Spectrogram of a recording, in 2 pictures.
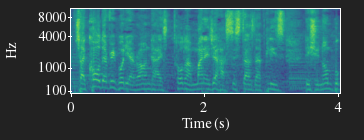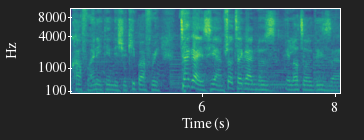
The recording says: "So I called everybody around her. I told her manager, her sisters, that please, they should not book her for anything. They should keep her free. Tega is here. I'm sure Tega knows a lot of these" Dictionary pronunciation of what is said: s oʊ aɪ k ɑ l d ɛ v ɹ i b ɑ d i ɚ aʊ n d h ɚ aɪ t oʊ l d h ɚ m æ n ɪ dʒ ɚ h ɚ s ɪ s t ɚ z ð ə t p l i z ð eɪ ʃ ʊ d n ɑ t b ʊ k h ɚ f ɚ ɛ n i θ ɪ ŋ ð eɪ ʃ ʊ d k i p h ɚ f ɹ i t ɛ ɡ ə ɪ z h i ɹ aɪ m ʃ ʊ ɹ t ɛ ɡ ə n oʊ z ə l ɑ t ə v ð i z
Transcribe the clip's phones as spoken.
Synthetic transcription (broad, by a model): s oʊ aɪ k ɑ l d ɛ v ɹ i b ɑ d i ɚ aʊ n d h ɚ aɪ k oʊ l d h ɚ m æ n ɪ dʒ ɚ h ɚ s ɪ s t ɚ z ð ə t p l i z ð eɪ ʃ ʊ d n ɑ t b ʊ k h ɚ f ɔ ɛ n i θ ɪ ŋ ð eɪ ʃ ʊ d k i p h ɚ f ɹ i t ɛ ɡ ə ɪ z h i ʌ aɪ m ʃ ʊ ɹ t ɛ ɡ ə n oʊ z ə l ɑ t ə v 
